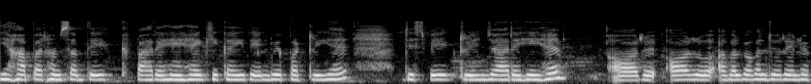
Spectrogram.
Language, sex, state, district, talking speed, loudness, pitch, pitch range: Hindi, female, Bihar, Vaishali, 190 wpm, -11 LUFS, 220 Hz, 215-225 Hz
